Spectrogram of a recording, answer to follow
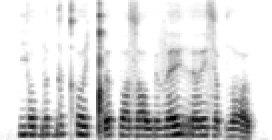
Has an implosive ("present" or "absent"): absent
